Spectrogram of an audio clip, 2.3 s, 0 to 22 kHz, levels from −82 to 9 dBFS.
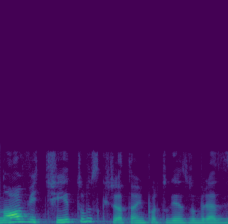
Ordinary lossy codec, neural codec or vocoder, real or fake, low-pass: none; none; real; 7.2 kHz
